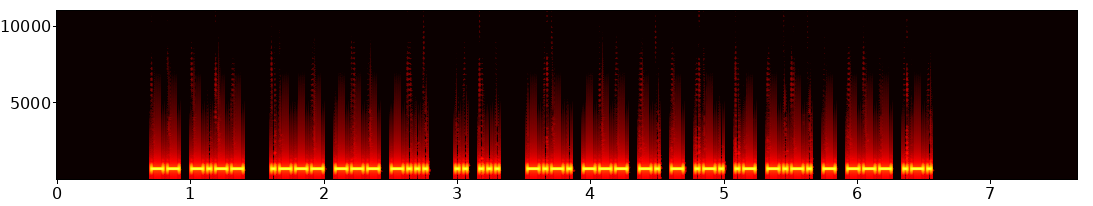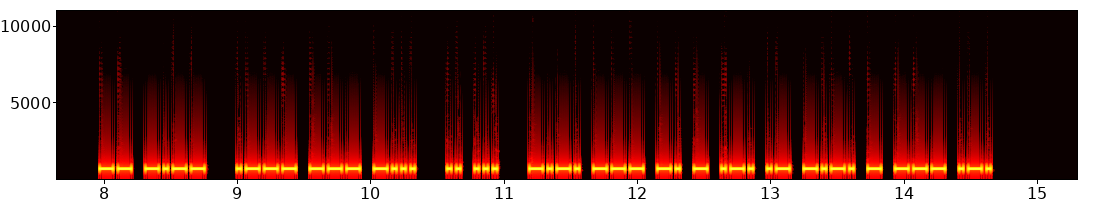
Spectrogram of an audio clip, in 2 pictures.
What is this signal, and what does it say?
Morse code, heard as a keyed tone, about 37 wpm, 700 Hz. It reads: MY JOB IS CONTRACTOR MY JOB IS CONTRACTOR
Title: Speed-Racing Common QSO Phrases - 30wpm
